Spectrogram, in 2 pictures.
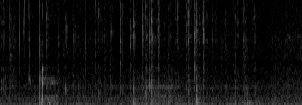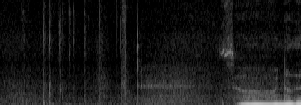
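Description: Soft keyboard typing during a calm travel-agent roleplay, scattered light taps and clicks at low volume, ending with a louder tonal sound near the close.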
